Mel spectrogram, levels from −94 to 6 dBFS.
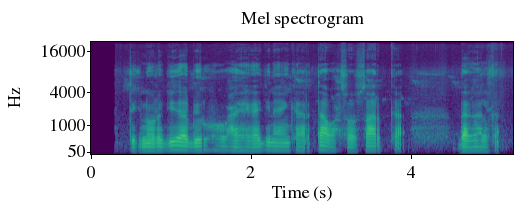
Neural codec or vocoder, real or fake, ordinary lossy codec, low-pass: none; real; none; none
